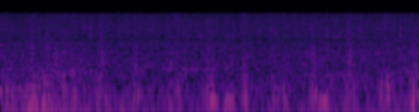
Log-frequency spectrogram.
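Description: Rain falls in the video game DayZ as a dense, steady hiss of drops, fairly faint and unbroken, with no voices over it.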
